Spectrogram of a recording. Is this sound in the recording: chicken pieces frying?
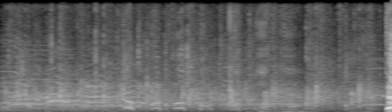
no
